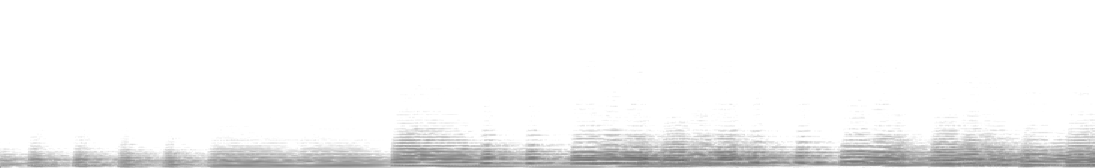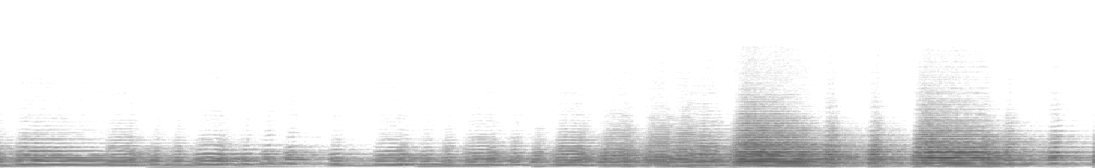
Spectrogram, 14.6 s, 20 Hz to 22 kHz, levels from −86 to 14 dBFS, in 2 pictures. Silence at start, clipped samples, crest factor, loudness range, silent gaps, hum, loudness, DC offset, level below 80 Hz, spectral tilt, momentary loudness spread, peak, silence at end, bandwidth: 0 s; under 0.1%; 22 dB; 13 LU; none; none; -28 LUFS; under 0.1%; -84 dBFS; -1.5 dB/octave; 21 LU; -8 dBFS; 0 s; 14.5 kHz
